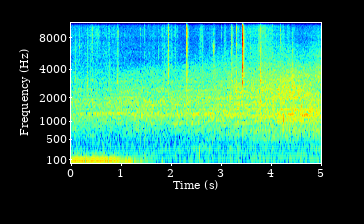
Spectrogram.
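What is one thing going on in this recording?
Plastic parts click and clack as a man handles them.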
